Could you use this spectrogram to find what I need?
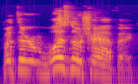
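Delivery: high and loud cop retort; a loud, high deadpan cop; cop's comeback. Acted. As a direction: fire it back loud, a cop who isn't buying it. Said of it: "To which the officer responds".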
